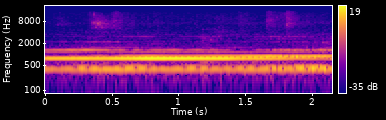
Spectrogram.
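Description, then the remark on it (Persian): A loud, steady red-alert air raid warning siren in Kyiv, Ukraine, in the early hours of Friday, holds a sustained tone throughout, droning continuously without pause, with no voices present. “این صدای آژیر هشدار قرمز در کیف در ساعت اولیه بامداد جمعه است.”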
